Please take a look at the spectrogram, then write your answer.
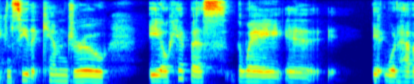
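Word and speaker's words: Eohippus: I know that there's the Eiohippus, if I I hopefully I pronounced that right.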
